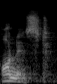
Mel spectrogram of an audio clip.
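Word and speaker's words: honest: तो यहां पे इसको हम प्रोनाउंस करते हैं ऑनेस्ट। ऑनेस्ट और इसमें एच साइलेंट है।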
